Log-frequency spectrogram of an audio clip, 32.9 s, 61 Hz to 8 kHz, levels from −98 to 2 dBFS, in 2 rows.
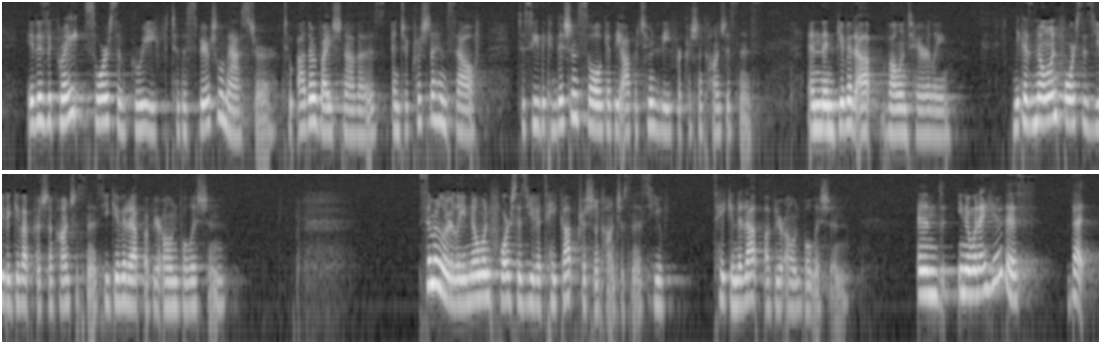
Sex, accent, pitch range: female, American, 180-225 Hz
